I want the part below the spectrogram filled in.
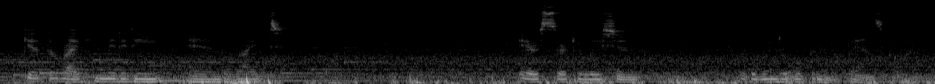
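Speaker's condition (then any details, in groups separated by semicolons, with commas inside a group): No condition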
